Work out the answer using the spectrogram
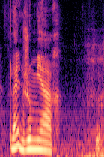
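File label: inside of the basket, Teotitlán del Valle Zapotec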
